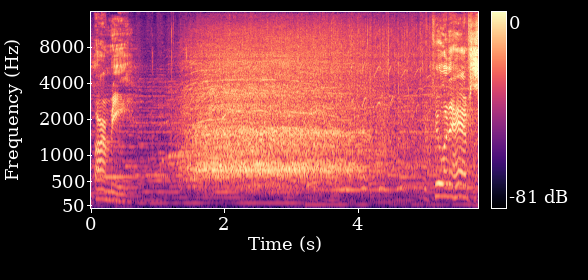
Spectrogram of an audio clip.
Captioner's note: cheers and applause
